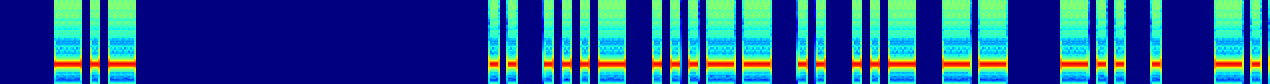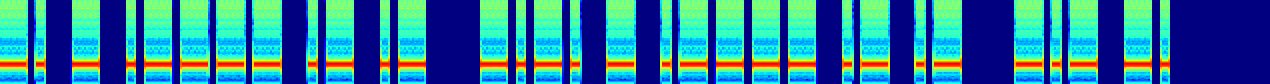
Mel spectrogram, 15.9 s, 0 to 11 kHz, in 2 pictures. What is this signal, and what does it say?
Morse code, heard as a keyed tone, about 21 wpm, 800 Hz. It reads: K IV3IUM DE CT1AA CT1AA KN
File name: QSO CW 100 CPM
